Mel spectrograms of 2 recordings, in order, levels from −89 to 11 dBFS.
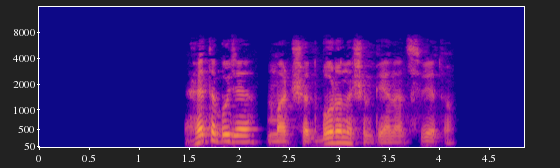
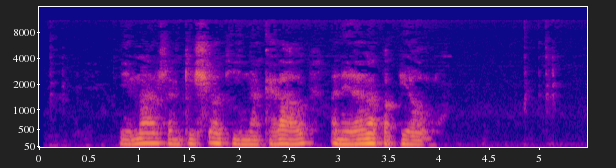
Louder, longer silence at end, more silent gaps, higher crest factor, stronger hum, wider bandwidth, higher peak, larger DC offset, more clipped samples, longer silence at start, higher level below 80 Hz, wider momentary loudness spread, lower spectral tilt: about the same, -23 LUFS vs -24 LUFS; second, 0.75 s vs 1.55 s; neither; about the same, 22 dB vs 18 dB; neither; second, 7.2 kHz vs 11.5 kHz; first, -2 dBFS vs -8 dBFS; neither; neither; first, 1.45 s vs 0.8 s; second, -66 dBFS vs -52 dBFS; about the same, 11 LU vs 9 LU; second, -5 dB/octave vs -8 dB/octave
